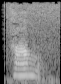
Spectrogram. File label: cantonese them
